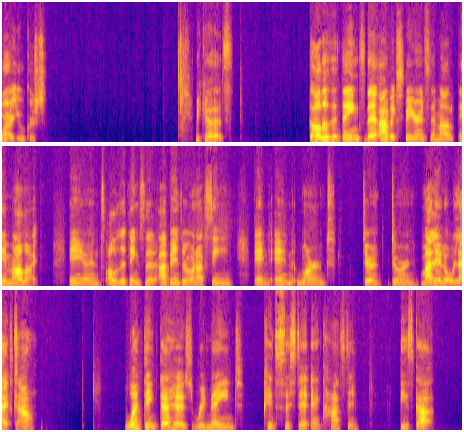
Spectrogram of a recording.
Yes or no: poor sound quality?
yes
